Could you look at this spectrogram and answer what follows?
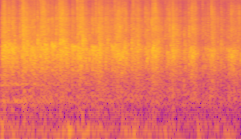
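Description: Studio audience applauding to welcome a woman guest onto a French-language television talk show, steady dense clapping sustained at even loudness throughout with no voices over it.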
